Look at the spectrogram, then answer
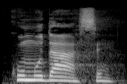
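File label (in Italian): "cumudase", Vernazzese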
